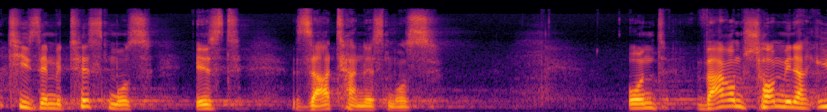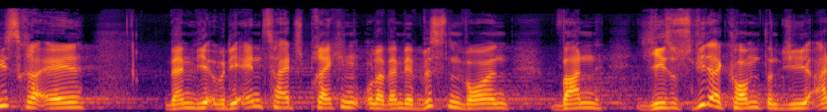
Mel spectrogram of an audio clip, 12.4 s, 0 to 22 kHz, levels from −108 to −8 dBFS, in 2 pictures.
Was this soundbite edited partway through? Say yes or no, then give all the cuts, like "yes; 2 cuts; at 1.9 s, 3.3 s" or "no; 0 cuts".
no; 0 cuts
